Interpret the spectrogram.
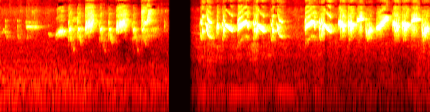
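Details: Jalak suren (Asian pied starling) song with varied vocal patterns: scratchy chatter gives way, after a brief silence, to rapid loud bursts of slurred, up-and-down whistles repeated about three times a second, with a faint low hum beneath.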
